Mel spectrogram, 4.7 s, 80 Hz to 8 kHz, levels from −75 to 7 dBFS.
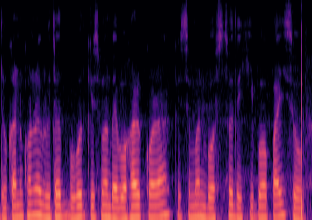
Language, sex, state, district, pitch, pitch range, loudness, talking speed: Assamese, male, Assam, Sonitpur, 145 Hz, 140-150 Hz, -18 LUFS, 130 wpm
